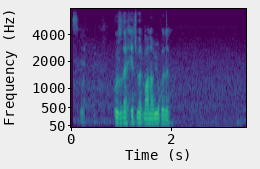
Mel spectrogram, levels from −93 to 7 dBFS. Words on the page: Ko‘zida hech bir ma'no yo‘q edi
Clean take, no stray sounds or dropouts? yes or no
yes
